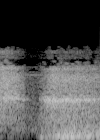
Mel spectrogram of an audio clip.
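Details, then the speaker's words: Simulated loud snorting gasp breaking a pause in breathing: the arousal that ends an obstructive sleep apnea, which can occur hundreds of times a night in sleep-disordered breathing, often unremembered and possibly with a change of position. "with every arousal your body may move to another position in the bed but you will probably not remember waking up even if arousals occur hundreds of times each night"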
